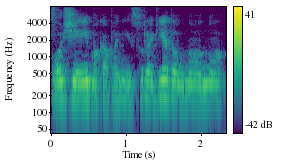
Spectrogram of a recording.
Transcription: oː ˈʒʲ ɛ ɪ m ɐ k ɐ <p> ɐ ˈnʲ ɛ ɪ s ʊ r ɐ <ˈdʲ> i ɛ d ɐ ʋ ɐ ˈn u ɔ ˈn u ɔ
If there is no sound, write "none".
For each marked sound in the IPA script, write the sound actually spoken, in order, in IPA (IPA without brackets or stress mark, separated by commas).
p, ɡʲ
